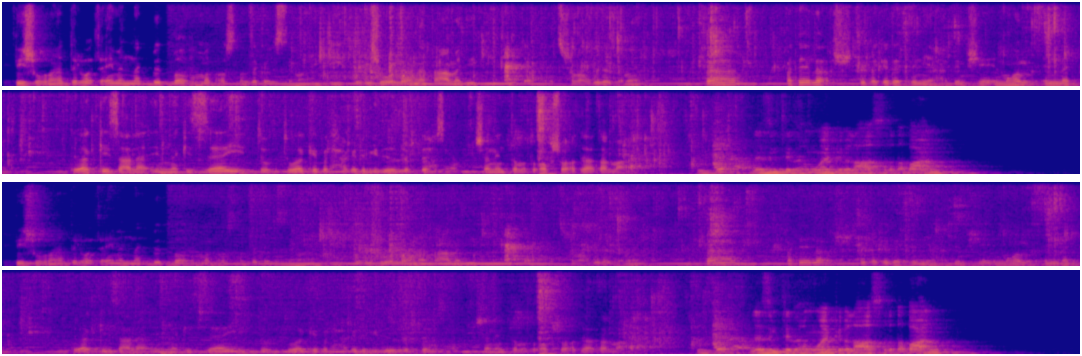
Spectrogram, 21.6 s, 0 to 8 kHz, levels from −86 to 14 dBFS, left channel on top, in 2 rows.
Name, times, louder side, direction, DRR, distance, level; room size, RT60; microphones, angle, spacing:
voice 1, 0.0-6.4 6.7-7.4 7.8-10.9 11.5-17.1, left 6 dB, 80° left, 14 dB, 0.4 m, -37 dB
sound 1, 1.6-19.1, equal, ahead, 0.6 m, -44 dB
sound 2, 2.9-18.9, left 4 dB, 35° left, 1.0 m, -43 dB
voice 2, 17.7-20.1, right 1 dB, 90° right, 5 dB, 1.0 m, -33 dB
11.5 x 5.8 x 2.4 m, 0.92 s
head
